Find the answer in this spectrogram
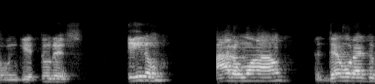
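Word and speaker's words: אדום: I'm saying so we can get through this Edom Adam the devil that the Bible speaks of your oppressor the so-called Caucasian man woman and child pronounced adaan uh excuse me Syrian Hebrew to your far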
